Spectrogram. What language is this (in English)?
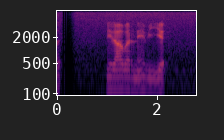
Sinhala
